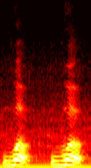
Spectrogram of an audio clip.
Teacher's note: या वर्णाचा उच्चार करत असतानी दात आणि ओठ या दोन अवयवांचा उपयोग होतो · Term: दंतोष्ठ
